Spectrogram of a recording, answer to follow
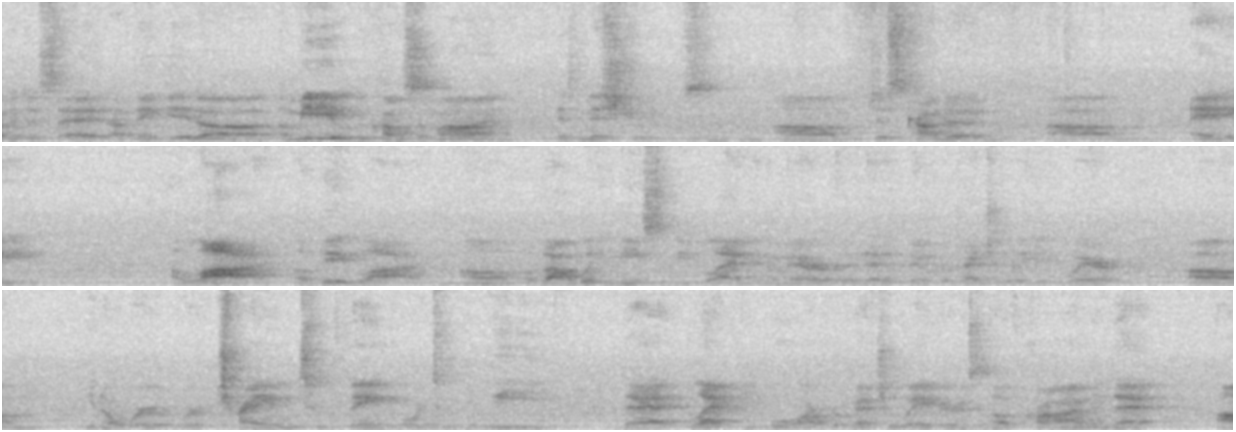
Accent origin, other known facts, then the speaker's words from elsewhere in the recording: New Jersey, United States; now in Atlanta, United States; I am from Jersey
